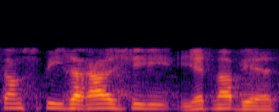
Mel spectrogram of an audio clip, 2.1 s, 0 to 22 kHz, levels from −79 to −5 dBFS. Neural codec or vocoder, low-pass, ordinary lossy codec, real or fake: codec, 16 kHz, 0.8 kbps, ZipCodec; 3.6 kHz; MP3, 16 kbps; fake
